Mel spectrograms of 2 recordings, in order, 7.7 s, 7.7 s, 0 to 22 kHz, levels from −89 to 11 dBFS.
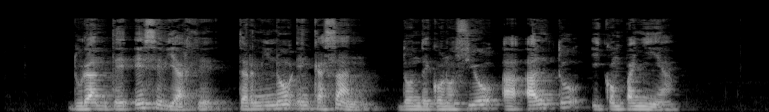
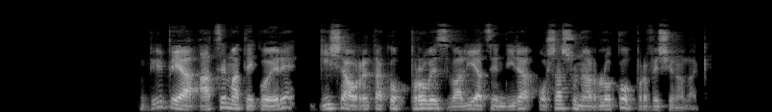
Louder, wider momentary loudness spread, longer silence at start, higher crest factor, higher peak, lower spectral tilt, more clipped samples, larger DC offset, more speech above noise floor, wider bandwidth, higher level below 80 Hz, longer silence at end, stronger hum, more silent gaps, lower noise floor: about the same, -22 LUFS vs -24 LUFS; first, 13 LU vs 10 LU; second, 0.7 s vs 1.4 s; about the same, 22 dB vs 24 dB; about the same, 0 dBFS vs -2 dBFS; first, -5.5 dB/octave vs -4 dB/octave; neither; neither; second, 56 dB vs over 66 dB; first, 11.5 kHz vs 9.6 kHz; first, -52 dBFS vs -68 dBFS; first, 0.95 s vs 0.75 s; neither; second, none vs 3.01-3.09 s; second, -77 dBFS vs under -90 dBFS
